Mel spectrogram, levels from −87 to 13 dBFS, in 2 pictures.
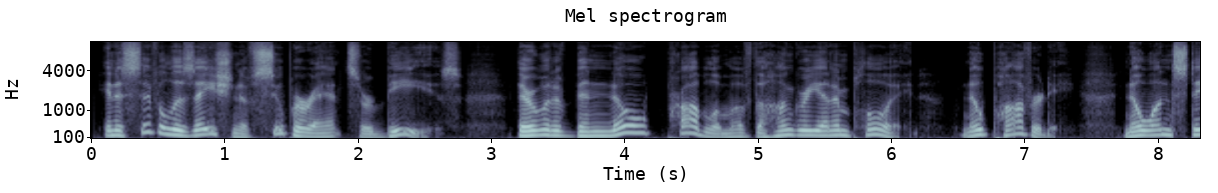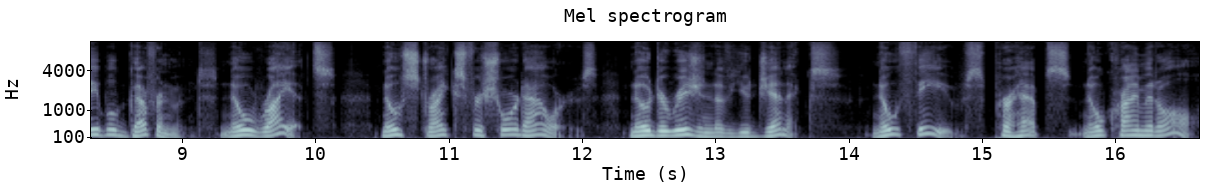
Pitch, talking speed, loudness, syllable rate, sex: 150 Hz, 150 wpm, -19 LUFS, 4.7 syllables/s, male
